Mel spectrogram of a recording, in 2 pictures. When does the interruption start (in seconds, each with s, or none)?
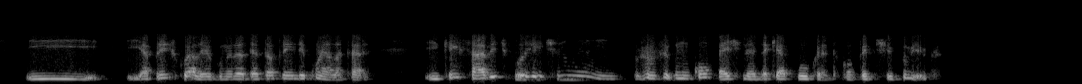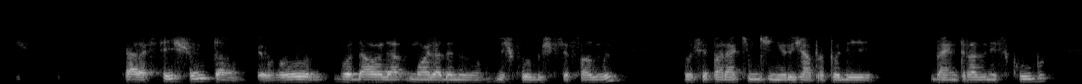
none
